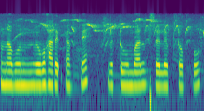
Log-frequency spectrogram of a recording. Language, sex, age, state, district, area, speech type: Santali, female, 18-30, West Bengal, Malda, rural, spontaneous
